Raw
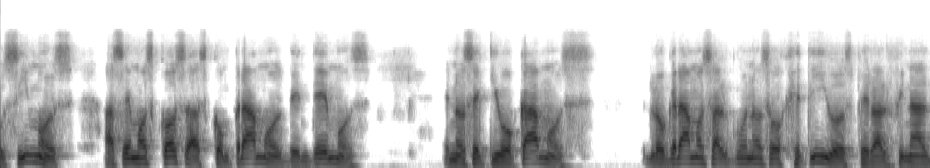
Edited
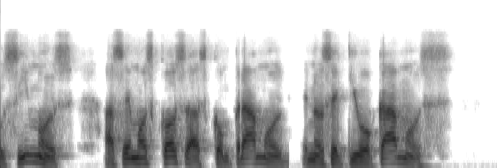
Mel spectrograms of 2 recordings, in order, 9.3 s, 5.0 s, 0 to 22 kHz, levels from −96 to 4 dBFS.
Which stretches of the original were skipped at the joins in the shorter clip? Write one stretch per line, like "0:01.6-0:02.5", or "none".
0:02.9-0:04.3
